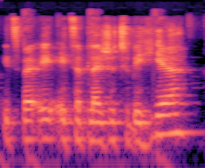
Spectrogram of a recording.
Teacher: they kind of have an ascending tone at the end of the sentence · you can hear that it kind of goes up as if you were thinking about what you're saying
